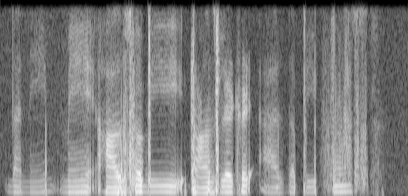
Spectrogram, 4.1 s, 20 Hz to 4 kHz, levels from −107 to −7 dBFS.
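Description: Automatic gain falling begins at 0.92 s, just after "name may", and runs to 2.19 s. The gain control judged the incoming level too high and eased its gain down by about 4 dB over more than a second. The sound starts full and then settles lower, with the room noise sinking right along with it, a sign that the drop comes from the processing rather than from the talker.

Automatic gain rising overlaps it, from 1.43 s to 2.56 s. The input level fell by about 15 dB, and the gain control answered by lifting its gain about 7 dB over roughly a second. The sound and the room's background swell together, so the quieter stretch is partly made up, but not fully, since the correction is smaller than the drop. The talker's own shifts in distance near 0.5 s and 2.5 s are separate from this. The narrow band with nothing above 4 kHz fits the G.711 call path.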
